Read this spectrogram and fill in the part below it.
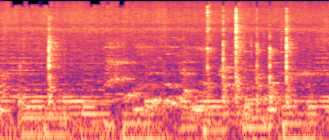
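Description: Oil sizzles and fries steadily in a pan while homemade hair oil cooks, with a few sharp clinks of a spoon against the pan.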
